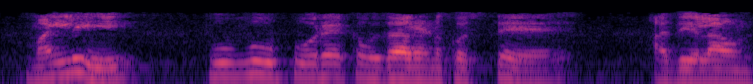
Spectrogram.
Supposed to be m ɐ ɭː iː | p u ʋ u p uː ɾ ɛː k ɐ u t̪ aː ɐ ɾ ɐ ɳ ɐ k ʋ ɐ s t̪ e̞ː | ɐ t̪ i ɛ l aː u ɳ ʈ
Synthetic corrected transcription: m ɐ ɭː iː | p u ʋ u p uː ɾ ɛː k ɐ u d̪ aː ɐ ɾ ɐ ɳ ɐ k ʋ ɐ s t̪ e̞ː | ɐ d̪ i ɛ l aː u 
